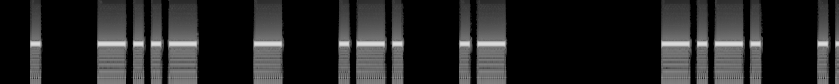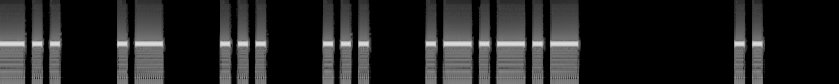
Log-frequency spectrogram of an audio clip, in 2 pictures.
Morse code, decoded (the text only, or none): EXTRA CLASS. I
